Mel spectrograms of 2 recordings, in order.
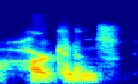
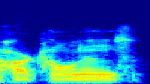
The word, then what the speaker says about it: Harkonnens: the hardcore is and i didn't like the way they pronounced harcon and they called them the harkins uh but uh that they're the harkonnens and that's who uh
